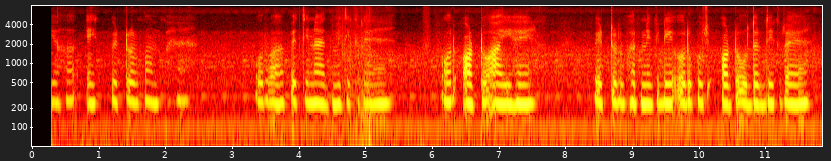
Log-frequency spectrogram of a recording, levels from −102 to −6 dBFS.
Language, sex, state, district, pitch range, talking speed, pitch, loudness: Hindi, female, Bihar, Jahanabad, 225-245 Hz, 140 wpm, 235 Hz, -32 LUFS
